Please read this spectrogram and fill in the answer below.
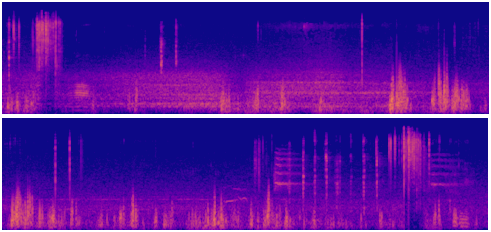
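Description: A hand sloshing and scraping through shallow water over sand, with a run of sharp, irregular clicks as smooth glassy stones knock together in the palm.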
